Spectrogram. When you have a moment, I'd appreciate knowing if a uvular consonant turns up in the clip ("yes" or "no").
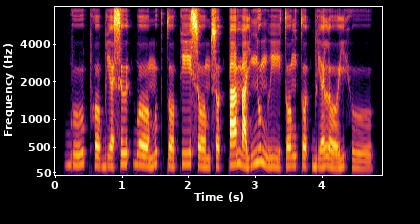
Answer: no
